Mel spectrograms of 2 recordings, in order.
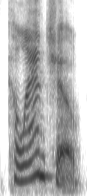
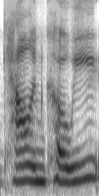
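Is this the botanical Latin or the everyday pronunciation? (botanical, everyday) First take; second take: everyday; botanical. First: The word is said in its everyday form. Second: The word is said in botanical Latin form. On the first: "everyone still says kalancho" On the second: "kalanchoe is the proper way of saying it"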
